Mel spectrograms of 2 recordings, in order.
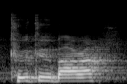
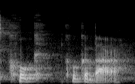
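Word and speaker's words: Kookaburra: Cuckoo's Nest cuckoo bar it's not cuckoo not cuckoo clock cuckoo cuckoo it's cook cabar that's one thing it's just a you know pronounce it whatever way you want but that's the proper way okay um here's the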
